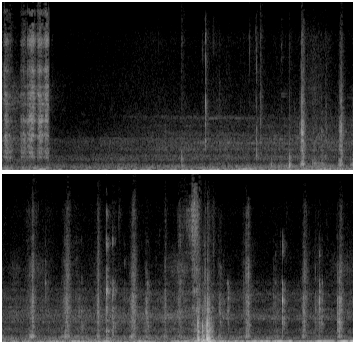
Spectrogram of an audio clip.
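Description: Cutlery clinking and scraping on a plate as a meal is eaten, in many small irregular clicks, with one louder bump about eight seconds in. A low steady hum runs underneath.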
